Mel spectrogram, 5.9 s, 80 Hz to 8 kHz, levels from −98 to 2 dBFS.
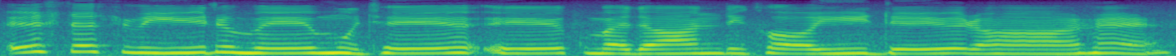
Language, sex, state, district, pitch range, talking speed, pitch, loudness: Hindi, female, Madhya Pradesh, Katni, 230-260 Hz, 100 wpm, 245 Hz, -11 LUFS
